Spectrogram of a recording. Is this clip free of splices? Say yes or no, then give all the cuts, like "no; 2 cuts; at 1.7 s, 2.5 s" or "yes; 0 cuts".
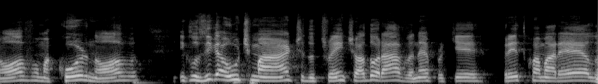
yes; 0 cuts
